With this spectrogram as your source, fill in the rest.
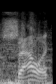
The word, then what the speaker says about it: Salak: Salak, apparently the correct pronunciation, so we'll switch that up a little bit.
